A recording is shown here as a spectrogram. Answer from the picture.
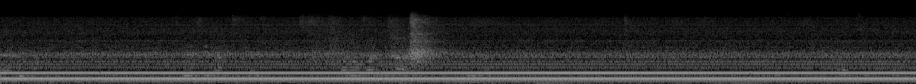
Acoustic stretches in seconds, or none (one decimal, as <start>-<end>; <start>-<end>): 1.0-9.2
